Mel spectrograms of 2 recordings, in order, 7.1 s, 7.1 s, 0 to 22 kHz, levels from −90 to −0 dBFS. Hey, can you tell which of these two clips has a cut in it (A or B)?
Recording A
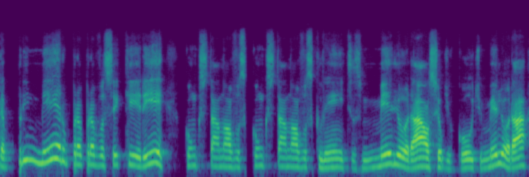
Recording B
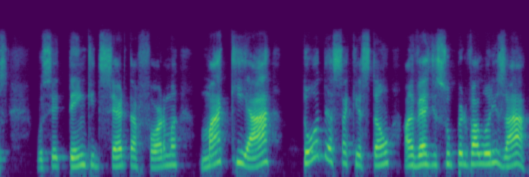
A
